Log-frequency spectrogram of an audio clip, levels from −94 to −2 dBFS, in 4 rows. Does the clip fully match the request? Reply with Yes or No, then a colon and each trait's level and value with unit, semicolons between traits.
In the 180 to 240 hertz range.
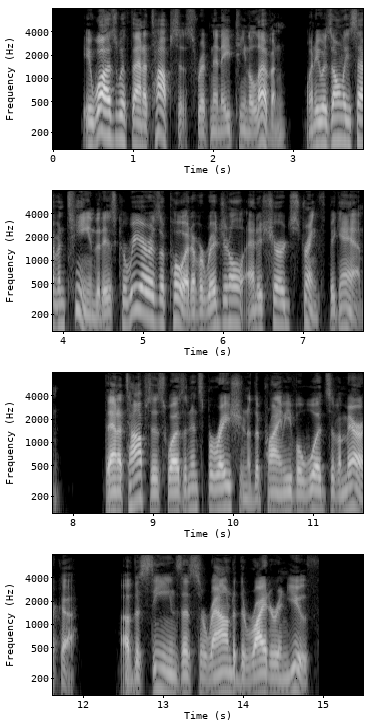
No: low, 120 Hz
